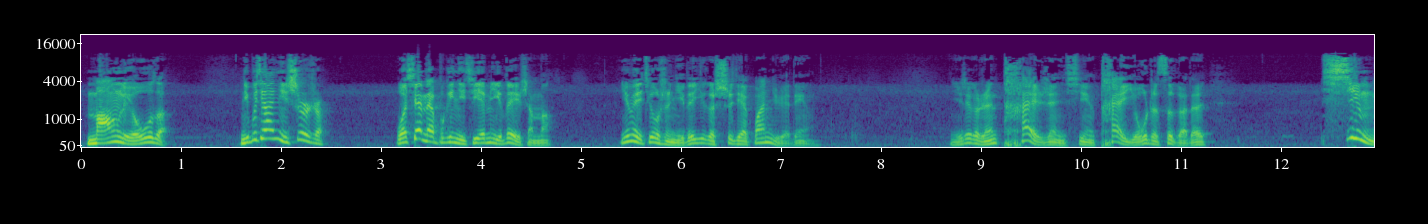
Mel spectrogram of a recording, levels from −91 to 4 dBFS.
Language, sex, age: Chinese, male, 50-69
